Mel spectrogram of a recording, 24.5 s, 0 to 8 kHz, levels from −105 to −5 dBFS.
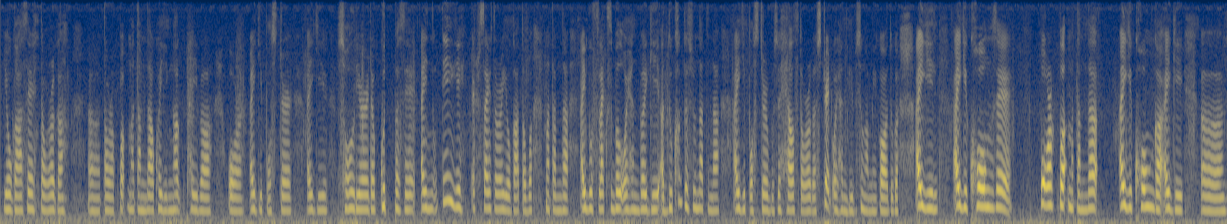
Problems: none marked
